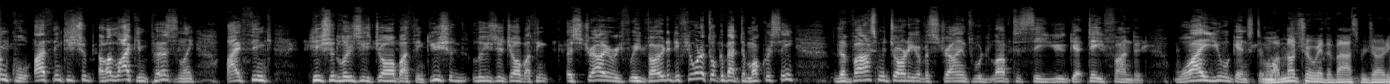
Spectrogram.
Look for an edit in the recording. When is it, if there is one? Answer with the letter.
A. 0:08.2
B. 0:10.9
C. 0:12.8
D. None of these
B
